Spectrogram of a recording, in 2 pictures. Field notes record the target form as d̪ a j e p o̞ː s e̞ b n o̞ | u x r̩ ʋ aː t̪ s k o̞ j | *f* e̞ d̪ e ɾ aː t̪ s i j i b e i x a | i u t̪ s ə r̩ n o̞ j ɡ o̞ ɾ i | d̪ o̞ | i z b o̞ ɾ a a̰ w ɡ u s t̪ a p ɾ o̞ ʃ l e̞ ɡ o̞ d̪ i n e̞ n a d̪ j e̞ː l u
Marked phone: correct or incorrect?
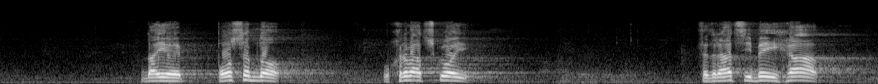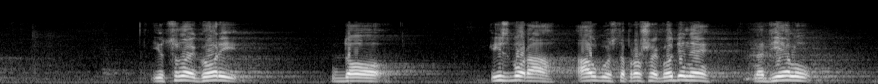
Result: correct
